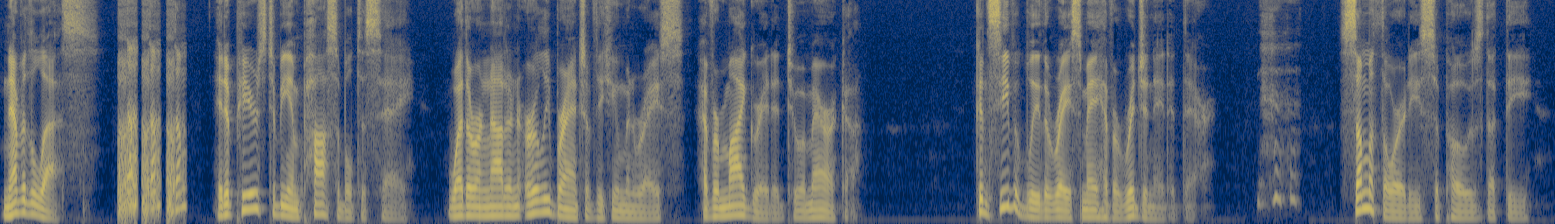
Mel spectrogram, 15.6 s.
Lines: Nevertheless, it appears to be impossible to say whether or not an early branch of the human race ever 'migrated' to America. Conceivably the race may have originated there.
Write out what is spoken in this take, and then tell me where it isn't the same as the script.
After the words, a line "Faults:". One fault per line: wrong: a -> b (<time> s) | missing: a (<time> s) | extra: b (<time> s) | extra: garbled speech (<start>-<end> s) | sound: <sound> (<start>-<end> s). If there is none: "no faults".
Nevertheless, it appears to be impossible to say whether or not an early branch of the human race ever 'migrated' to America. Conceivably the race may have originated there. Some authorities suppose that the
Faults:
sound: laugh (1.2-1.9 s)
sound: laugh (12.6-13.0 s)
extra: Some authorities suppose that the (13.4 s)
